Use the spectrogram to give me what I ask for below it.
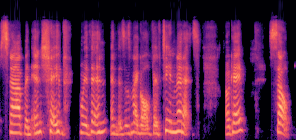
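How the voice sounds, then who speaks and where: A woman's voice: medium pitch, fairly bright tone. A woman from Argentina, a native Spanish speaker, teaching an illustration class online over a video call with a headset, chatty and given to rambling asides. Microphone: Bluetooth headset on video call.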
